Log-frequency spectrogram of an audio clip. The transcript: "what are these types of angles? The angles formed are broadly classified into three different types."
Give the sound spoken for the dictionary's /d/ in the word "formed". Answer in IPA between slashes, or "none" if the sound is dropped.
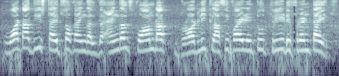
/d/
